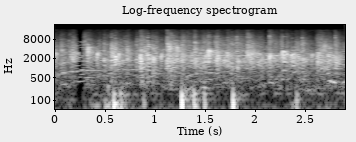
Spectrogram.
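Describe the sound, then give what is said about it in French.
A crowd applauds steadily, a dense wash of many hands clapping at an even, sustained level, with a few sharper individual claps and thumps standing out. It is the audience at the Jockey, at a sold-out evening show. “Donc une bonne main d'applaudissement à tous ceux qui sont au, euh, au jockey en ce moment.”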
